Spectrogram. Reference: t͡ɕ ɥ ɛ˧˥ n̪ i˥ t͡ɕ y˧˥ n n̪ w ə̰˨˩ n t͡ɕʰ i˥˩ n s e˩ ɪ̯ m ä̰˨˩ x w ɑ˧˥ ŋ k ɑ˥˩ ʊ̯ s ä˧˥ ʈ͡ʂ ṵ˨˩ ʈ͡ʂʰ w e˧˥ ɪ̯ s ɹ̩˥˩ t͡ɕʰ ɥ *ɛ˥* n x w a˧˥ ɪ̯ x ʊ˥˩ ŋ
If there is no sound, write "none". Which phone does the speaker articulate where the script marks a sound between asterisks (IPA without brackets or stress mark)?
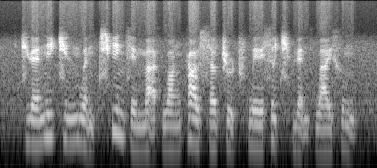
ɛ̰˨˩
